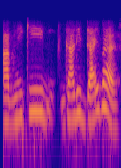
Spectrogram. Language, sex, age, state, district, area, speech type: Bengali, female, 30-45, West Bengal, Darjeeling, rural, conversation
